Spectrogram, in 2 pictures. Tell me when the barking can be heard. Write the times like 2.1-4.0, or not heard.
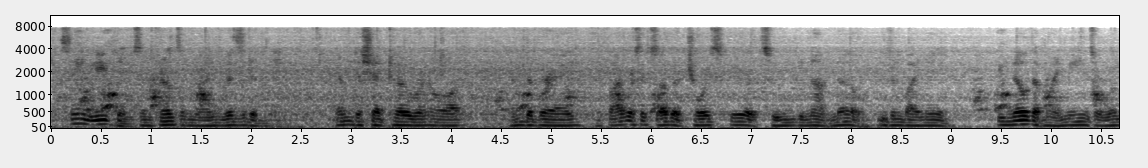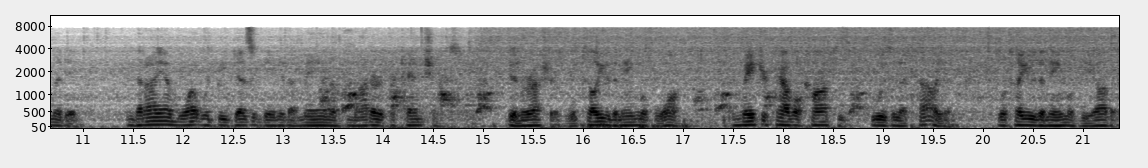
0.2-1.6, 4.4-6.2, 9.2-10.8, 13.3-15.2, 17.1-18.9.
